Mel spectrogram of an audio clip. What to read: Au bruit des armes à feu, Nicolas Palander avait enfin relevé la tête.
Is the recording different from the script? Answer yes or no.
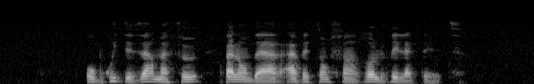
yes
